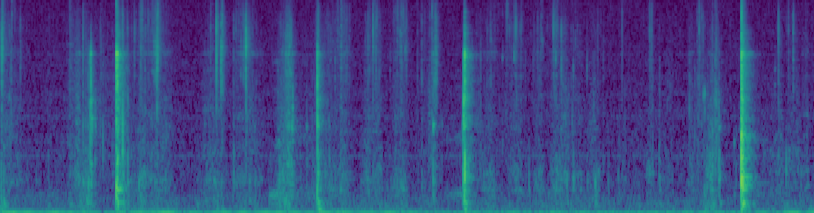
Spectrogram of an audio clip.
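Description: Hand brayer rolled back and forth over freshly glued paper collage to press down lumps: a steady crackling, crinkly rustle of paper under the roller with small clicks, and three sharper clicks, about one, four and a half, and seven and a half seconds in.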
